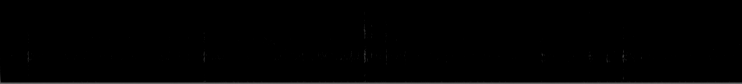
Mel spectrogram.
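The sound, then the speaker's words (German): Typing on a computer keyboard: faint, scattered key clicks come at an irregular pace over a steady hiss, with no talking. “Schreiben unsere Überschrift und unseren Text.”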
